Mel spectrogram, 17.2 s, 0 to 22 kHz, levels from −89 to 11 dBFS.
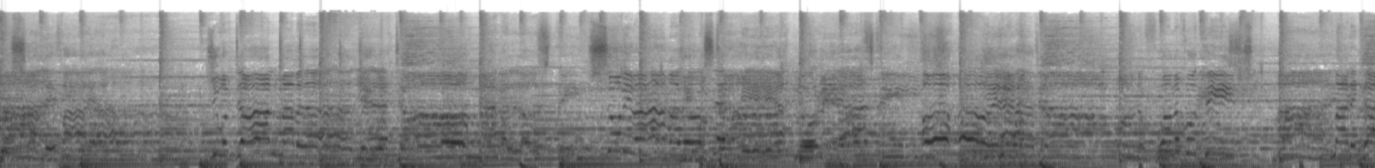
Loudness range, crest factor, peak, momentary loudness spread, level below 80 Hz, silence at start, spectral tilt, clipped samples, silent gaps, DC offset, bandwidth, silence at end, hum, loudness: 2 LU; 12 dB; 0 dBFS; 5 LU; -20 dBFS; 0 s; -4 dB/octave; under 0.1%; none; under 0.1%; 17 kHz; 0 s; none; -12 LUFS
